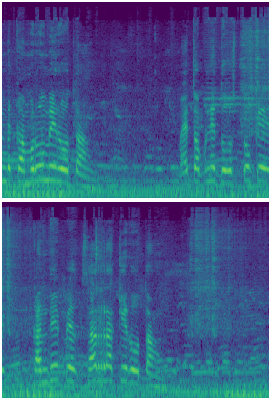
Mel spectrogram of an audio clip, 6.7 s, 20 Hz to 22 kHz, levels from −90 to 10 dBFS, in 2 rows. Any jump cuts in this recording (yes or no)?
no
